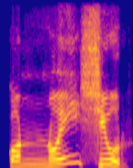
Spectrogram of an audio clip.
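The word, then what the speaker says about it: connoisseur: খুব কদর করেন এই ধরনের মানুষদেরকে বলা হয় কনইশার তাহলে সি O double N ও আই এস এসই ইউ আর কনইশিউর আপনি এভাবে উচ্চারণ করতে পারেন কনশ কনইশশিউর কনশর ঠিক আছে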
